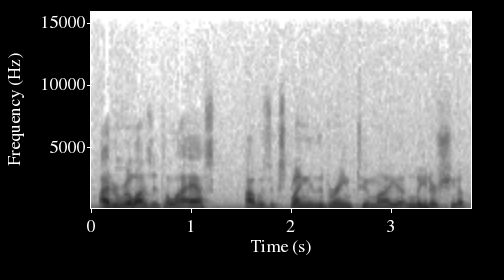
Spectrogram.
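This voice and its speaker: A fast-talking older pastor with a Southern US accent and a voice on the high side preaches conversationally in a small church hall. Animated gestures and stage-walking mark his style, with faint mains hum in the background.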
